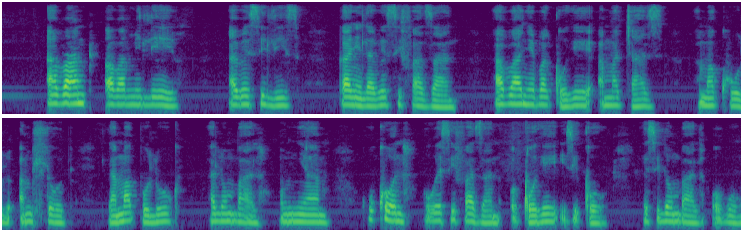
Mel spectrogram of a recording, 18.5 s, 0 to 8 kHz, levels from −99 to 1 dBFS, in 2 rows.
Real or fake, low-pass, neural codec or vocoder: fake; 7.2 kHz; vocoder, 44.1 kHz, 128 mel bands every 256 samples, BigVGAN v2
